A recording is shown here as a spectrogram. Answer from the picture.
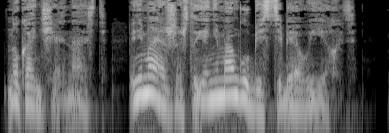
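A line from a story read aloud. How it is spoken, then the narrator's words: Tired request. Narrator (Russian): устало попросил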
